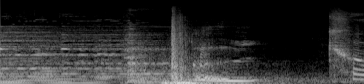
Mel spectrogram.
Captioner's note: grunts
